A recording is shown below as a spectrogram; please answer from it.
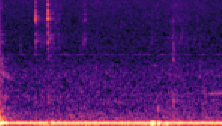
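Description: A few faint clicks, a couple near the start and one about a second and a half in, over a steady low hum.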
